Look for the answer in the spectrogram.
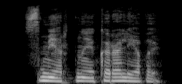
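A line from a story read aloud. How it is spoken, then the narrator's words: Quiet. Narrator (Russian): тихо сказал он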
